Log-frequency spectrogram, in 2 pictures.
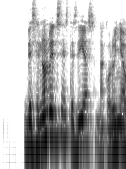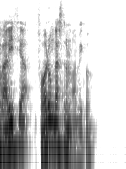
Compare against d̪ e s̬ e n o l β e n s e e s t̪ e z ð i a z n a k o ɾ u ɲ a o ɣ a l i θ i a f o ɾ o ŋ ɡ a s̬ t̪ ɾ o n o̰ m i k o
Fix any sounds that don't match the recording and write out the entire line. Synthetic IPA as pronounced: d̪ e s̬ e n o l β e n s e e s t̪ e z ð i a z n a k o ɾ u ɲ a o ɣ a l i θ j a f o ɾ u ŋ ɡ a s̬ t̪ ɾ o n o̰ m i k o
